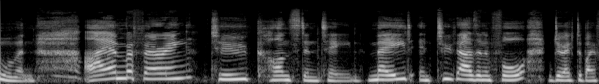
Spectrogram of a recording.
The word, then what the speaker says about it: Constantine: apprised that John Constantine's last name is actually pronounced Constantine as per the original pronunciation by Alan Moore. But here's the thing, maybe I'm an ignorant person, but I've always felt that the name Constantine tends to roll off my tongue a lot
